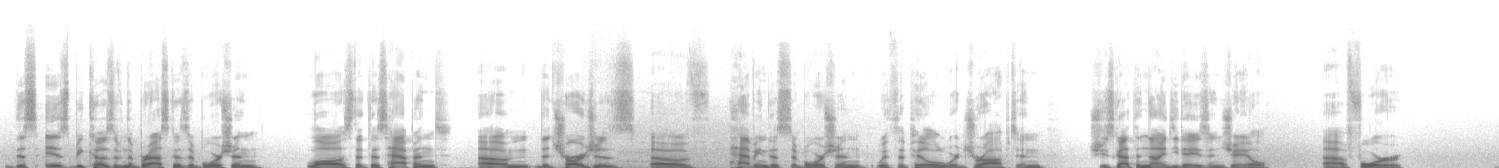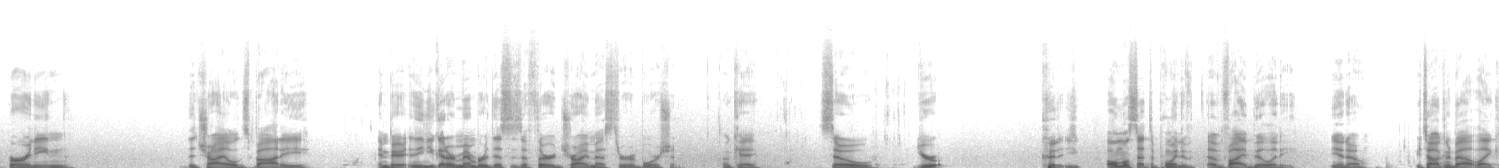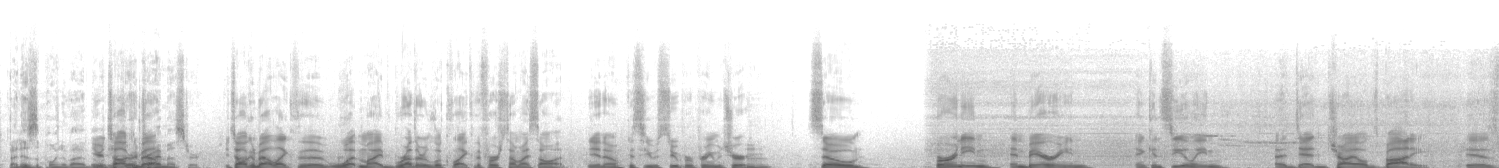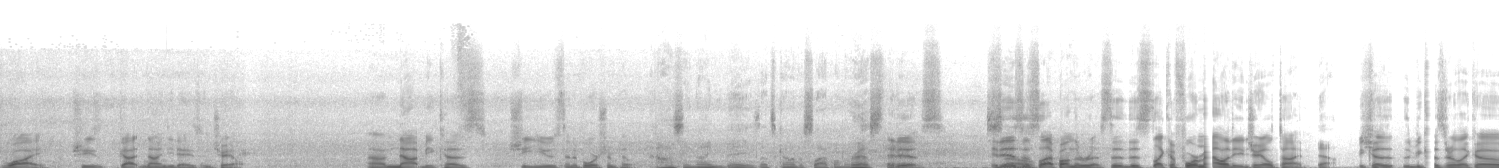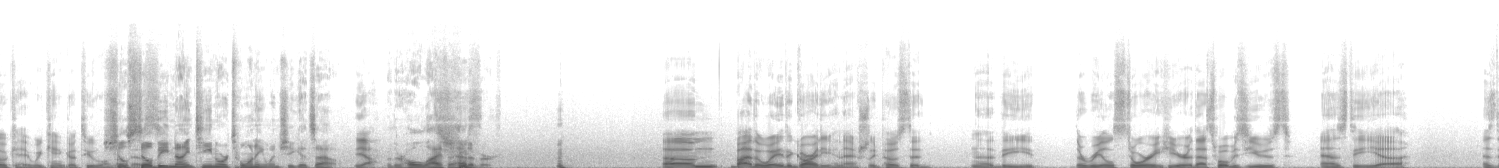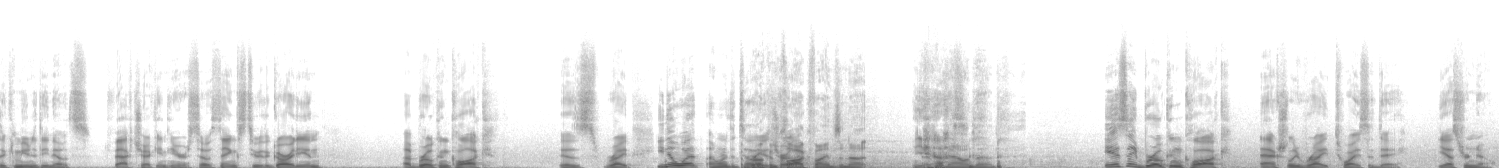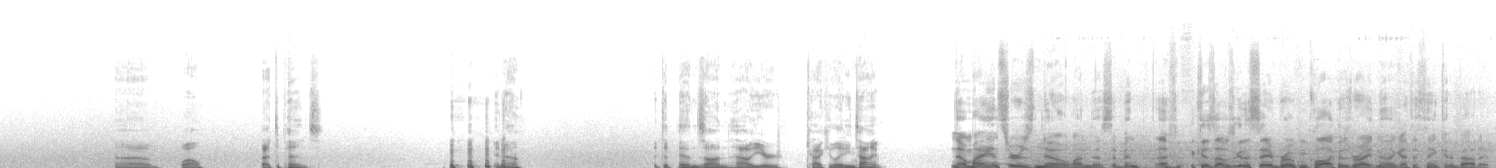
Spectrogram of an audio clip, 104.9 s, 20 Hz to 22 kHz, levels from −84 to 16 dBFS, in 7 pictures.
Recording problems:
train or aircraft noise; noticeable; throughout; 20 dB below the speech
choppy; occasionally; from 57 to 59 s; 4% of the speech affected

